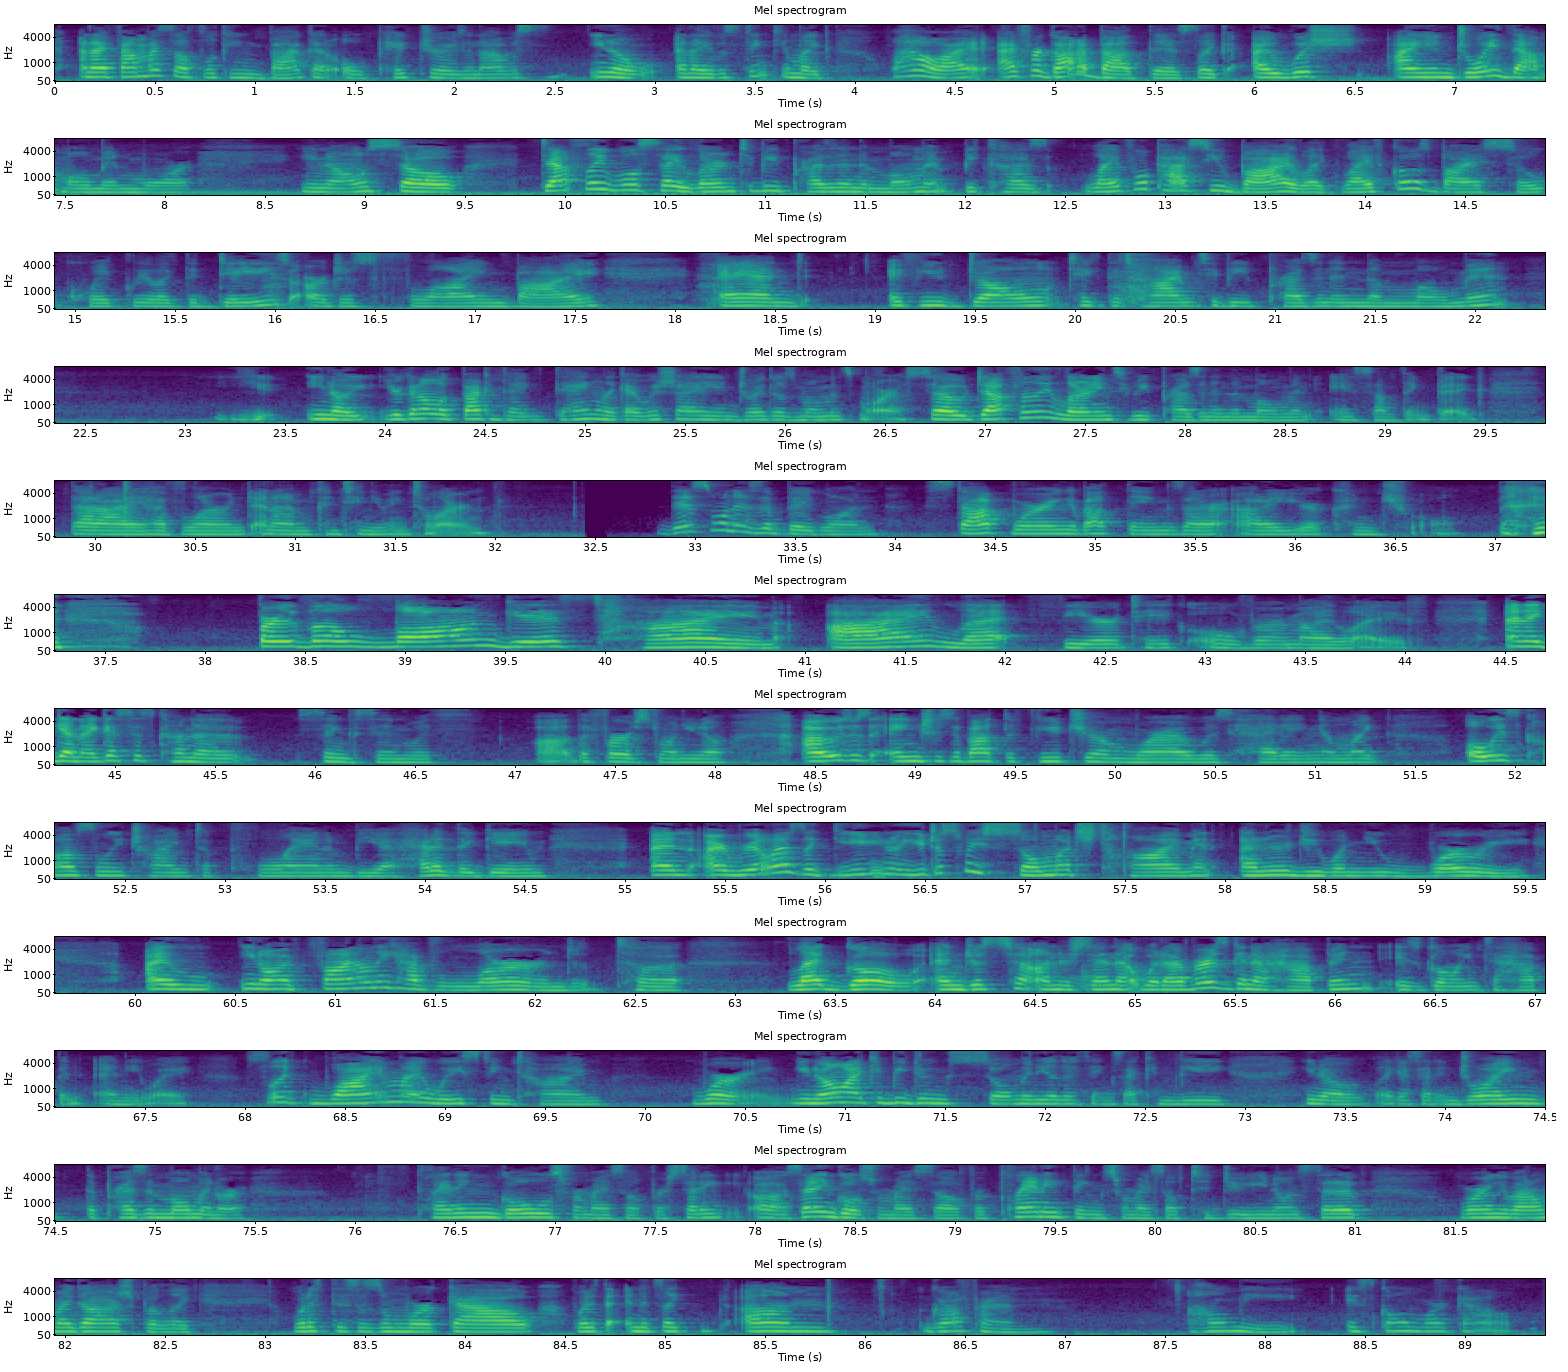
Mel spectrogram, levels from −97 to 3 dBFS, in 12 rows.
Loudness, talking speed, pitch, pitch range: -25 LUFS, 210 wpm, 205 Hz, 185-225 Hz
